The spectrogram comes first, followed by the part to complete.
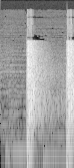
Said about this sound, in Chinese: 芦花村里的人听到河沿上响了几枪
